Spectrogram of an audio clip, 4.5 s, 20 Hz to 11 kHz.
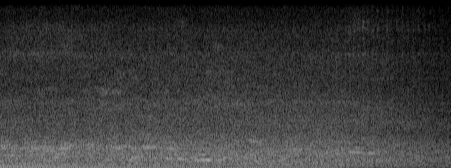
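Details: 2012 EZGO TXT golf cart with a new carburetor, fuel pump and fuel filter, choke on, just started cold: it chugs unevenly about four pulses a second and runs poorly; it likely needs adjustment or too much choke; small fuel leak.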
